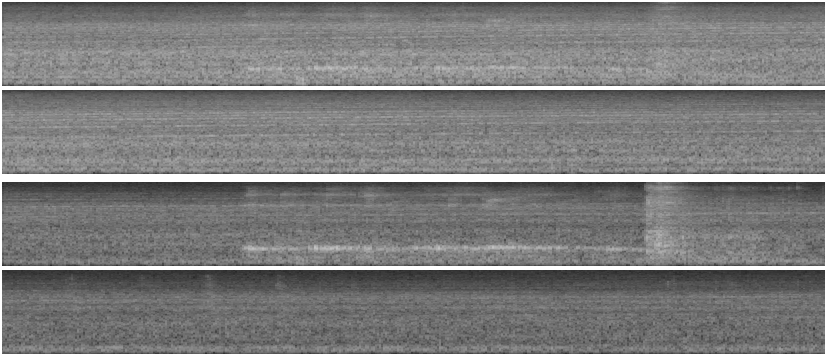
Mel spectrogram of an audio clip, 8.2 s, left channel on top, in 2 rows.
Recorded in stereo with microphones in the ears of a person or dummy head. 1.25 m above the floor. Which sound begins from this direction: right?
A drawer, at 3.2 s.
